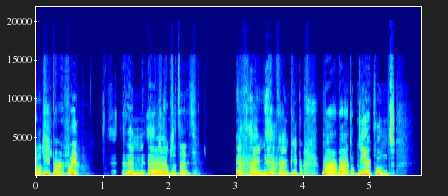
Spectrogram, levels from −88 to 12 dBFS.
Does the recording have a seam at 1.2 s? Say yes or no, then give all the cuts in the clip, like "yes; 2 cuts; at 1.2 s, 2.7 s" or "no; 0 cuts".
no; 1 cut; at 3.6 s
